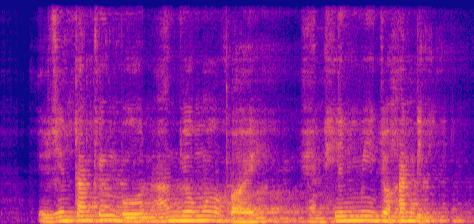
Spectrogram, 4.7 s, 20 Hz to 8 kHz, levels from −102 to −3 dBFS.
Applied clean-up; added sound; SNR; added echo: neural separator model SepFormer DNS4.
